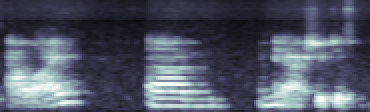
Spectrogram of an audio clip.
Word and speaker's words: a11y: will misspell it um so a11y but short is ally um i'm gonna actually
